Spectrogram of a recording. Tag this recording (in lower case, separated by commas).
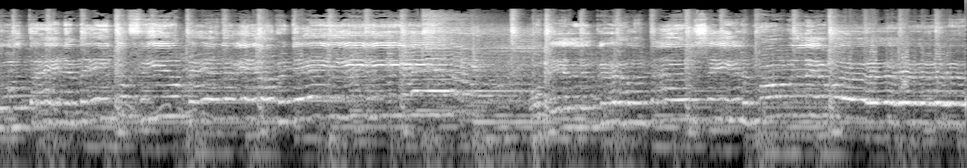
male singing, music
